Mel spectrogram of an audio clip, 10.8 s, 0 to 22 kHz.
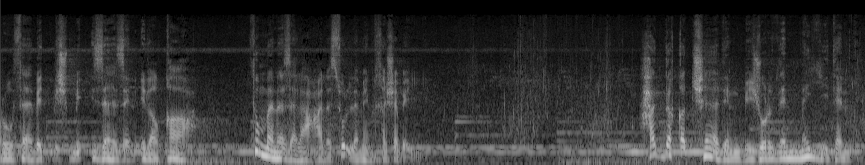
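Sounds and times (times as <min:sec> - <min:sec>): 
speech: 0:00.0 - 0:02.6, 0:03.2 - 0:05.4, 0:08.1 - 0:10.7
low hum: 0:01.4 - 0:08.7
feet sloshing and splashing through shallow sewer water: 0:05.5 - 0:08.6.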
